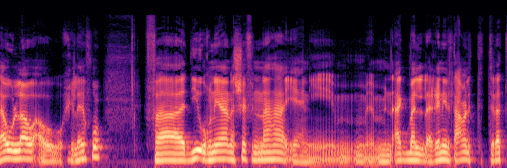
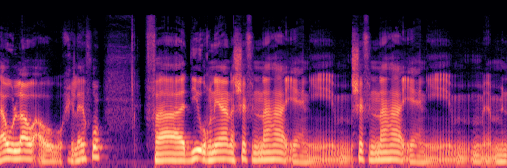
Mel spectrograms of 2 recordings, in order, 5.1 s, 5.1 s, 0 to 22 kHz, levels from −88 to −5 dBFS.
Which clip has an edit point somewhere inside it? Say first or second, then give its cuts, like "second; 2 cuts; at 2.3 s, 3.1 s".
second; 1 cut; at 3.5 s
